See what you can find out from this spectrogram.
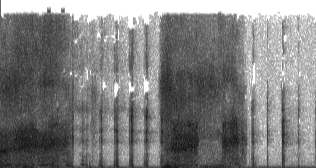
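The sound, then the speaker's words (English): A voice mimics the congested sinus snorting of a sick tournament player: two long, harsh, wet snorts, each trailed by a string of short sniffly bursts, with no words spoken. “But it had an old sinus thing going on.”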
